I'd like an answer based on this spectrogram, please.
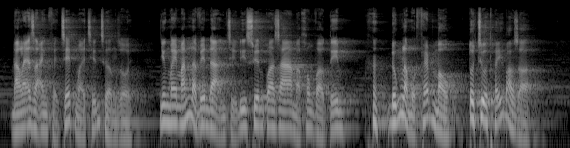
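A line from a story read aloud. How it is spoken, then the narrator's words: Hearty laughter. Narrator (Vietnamese): Vị bác sĩ cười lớn rồi nói thêm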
